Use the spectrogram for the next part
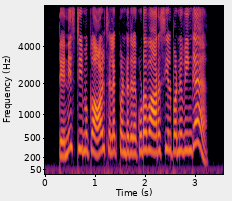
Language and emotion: Tamil, angry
